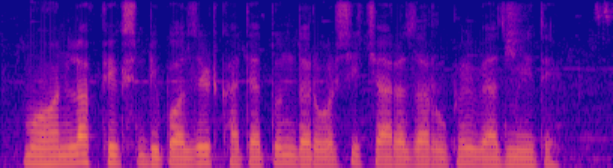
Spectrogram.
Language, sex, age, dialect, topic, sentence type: Marathi, male, 51-55, Standard Marathi, banking, statement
